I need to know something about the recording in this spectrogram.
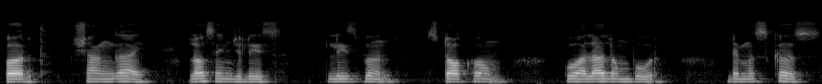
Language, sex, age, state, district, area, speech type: Goan Konkani, male, 18-30, Goa, Salcete, urban, spontaneous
